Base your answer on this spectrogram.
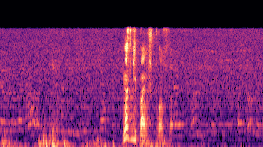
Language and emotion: Russian, angry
